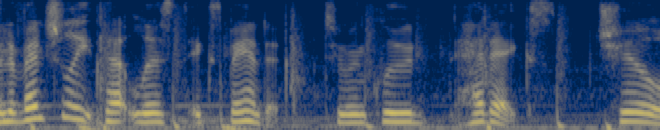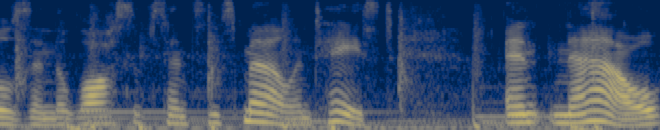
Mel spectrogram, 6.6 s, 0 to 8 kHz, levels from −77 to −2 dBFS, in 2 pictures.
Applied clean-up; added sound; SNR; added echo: none; Truck; 19 dB; none.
